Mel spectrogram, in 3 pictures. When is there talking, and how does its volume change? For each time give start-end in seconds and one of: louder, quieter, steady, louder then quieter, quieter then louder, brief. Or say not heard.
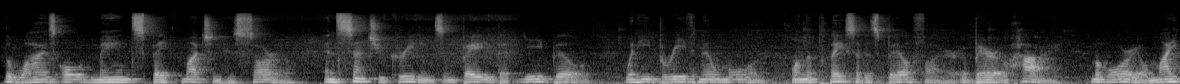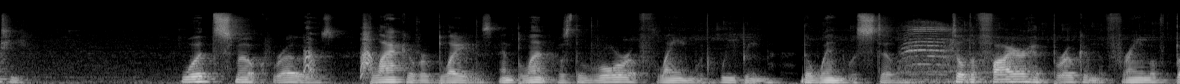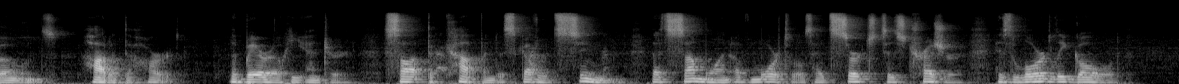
0.1-12.1 steady
13.6-25.3 steady
25.9-34.8 steady.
